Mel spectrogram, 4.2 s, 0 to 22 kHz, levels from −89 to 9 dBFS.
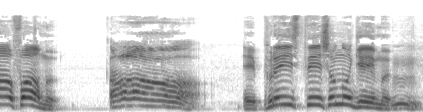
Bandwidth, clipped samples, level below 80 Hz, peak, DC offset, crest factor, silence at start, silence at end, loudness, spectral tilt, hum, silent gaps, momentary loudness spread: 12.5 kHz; under 0.1%; -72 dBFS; -6 dBFS; under 0.1%; 18 dB; 0 s; 0 s; -22 LUFS; -3 dB/octave; none; none; 12 LU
